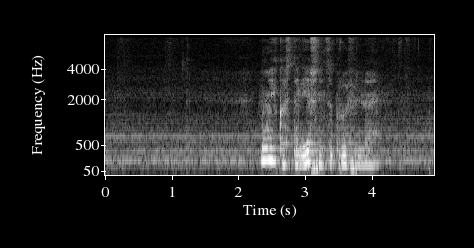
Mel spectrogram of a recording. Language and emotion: Russian, sad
